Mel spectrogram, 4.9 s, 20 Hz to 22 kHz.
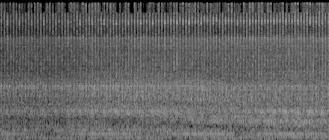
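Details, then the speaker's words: Hot Hyundai Solaris idling on Liqui Moly 5W30 after about 2000 km on this oil, with Chinese coil wiring harness fitted: even idle, light quick ticking about three per second from injectors, no knock; normal. "и вот так на холостых работает мотор нет никакого стука на товар стоит нет только стрекочет форсунки"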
